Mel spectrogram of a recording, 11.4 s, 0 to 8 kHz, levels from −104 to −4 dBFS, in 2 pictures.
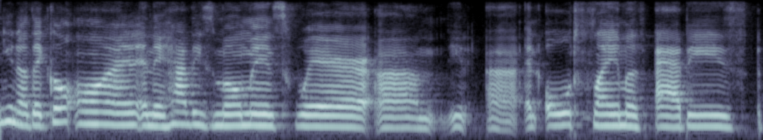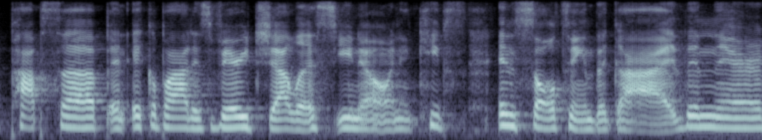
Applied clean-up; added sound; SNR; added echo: none; none; none; none.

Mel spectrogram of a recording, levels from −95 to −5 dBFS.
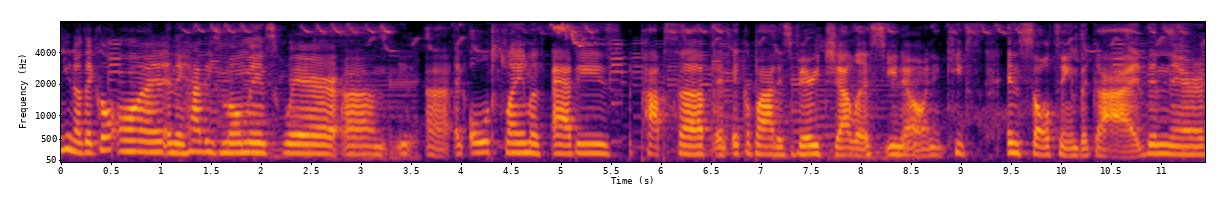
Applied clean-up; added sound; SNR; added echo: none; Guitar + Bird vocalization, bird call, bird song; 20 dB; none.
